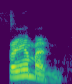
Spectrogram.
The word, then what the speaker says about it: salmon: No, but the L is silent. It's supposed to be silent. Salmon.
